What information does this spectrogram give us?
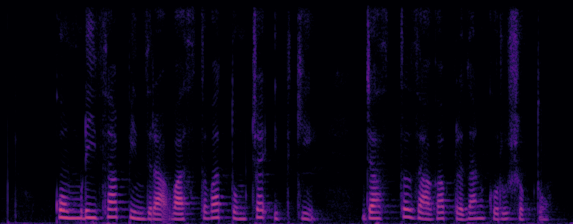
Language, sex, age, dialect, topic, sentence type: Marathi, female, 25-30, Northern Konkan, agriculture, statement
